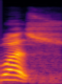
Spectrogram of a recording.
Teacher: واو صاد زبر was صاد is exactly like سین لیکن اس کو ہم پر کر کے پڑھتے ہیں موٹا کر کے ہیوی بناتے ہیں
